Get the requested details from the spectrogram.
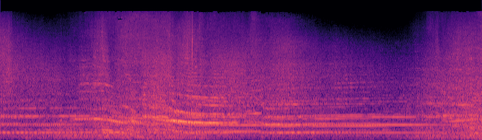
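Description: Racing car engines whine at high revs as the cars speed past.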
